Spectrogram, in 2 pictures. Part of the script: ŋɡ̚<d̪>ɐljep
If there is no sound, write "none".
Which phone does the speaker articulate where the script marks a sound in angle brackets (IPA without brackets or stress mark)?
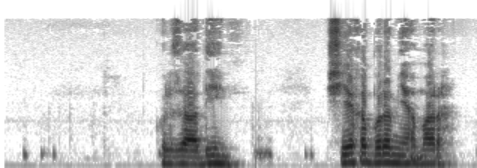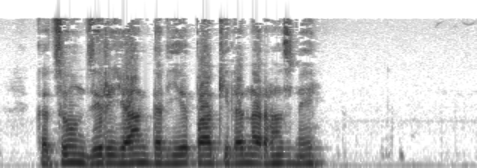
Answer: d̪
